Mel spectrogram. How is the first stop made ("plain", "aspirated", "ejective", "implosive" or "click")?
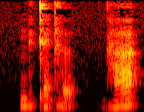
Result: ejective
